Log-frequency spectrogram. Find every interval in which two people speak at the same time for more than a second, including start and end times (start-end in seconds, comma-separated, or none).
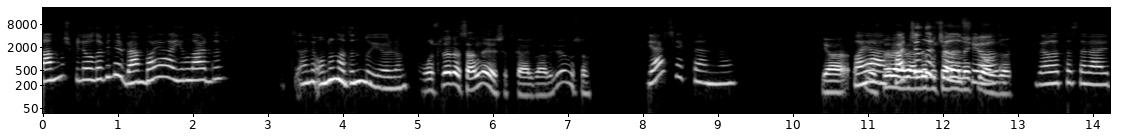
10.8-12.8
